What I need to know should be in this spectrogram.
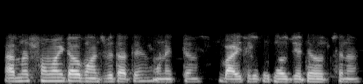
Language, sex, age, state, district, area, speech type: Bengali, male, 18-30, West Bengal, North 24 Parganas, urban, conversation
